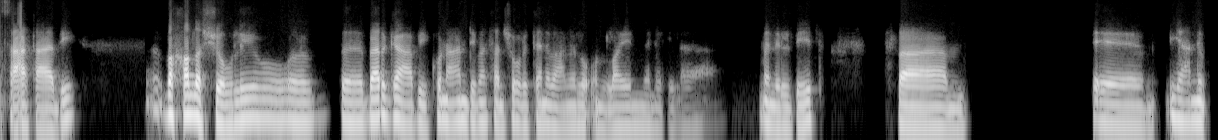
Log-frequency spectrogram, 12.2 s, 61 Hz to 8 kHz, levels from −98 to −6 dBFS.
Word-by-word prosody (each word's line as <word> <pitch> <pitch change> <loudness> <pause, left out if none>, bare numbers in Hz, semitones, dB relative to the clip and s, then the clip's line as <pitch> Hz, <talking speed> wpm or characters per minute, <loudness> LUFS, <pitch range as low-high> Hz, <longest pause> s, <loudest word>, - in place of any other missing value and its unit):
ساعات 105 +1 +2
عادي. 95 +8 0 0.7
آآ - - -10
باخلّص 145 -3 +7
شُغلي 120 +3 +2
وب 120 -2 -1 0.3
بارجع 120 +1 +3
بيكون 110 +3 -2
عندي 110 0 -1
مثلًا 115 -1 -3
شُغل 105 0 -4
تاني 105 0 -3
باعمله 100 +1 -4
online 100 +1 -5
من 95 -1 -10
ال 95 +1 -18 0.6
من 110 -4 -1
البيت، 105 +4 -3 0.7
فم 95 -2 +3 1.3
آمم 105 -3 -1
يعني 120 -2 0
ب - - -3
105 Hz, 110 wpm, -23 LUFS, 100-120 Hz, 1.3 s, باخلّص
